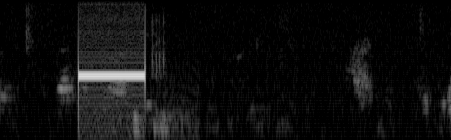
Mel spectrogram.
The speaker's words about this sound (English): After the beep, we will return your call.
